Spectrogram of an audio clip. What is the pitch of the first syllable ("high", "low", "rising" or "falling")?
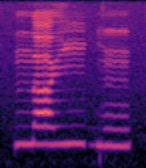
high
